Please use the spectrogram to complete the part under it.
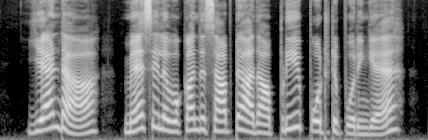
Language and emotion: Tamil, disgusted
